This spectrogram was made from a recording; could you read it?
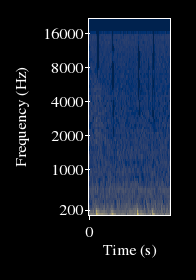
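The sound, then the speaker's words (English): A heartbeat thumps on its own from behind a door, muffled: two low lub-dub pairs of deep, soft thuds in a slow, steady rhythm over a faint hum. “Lub-dub, lub-dub, lub-dub.”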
